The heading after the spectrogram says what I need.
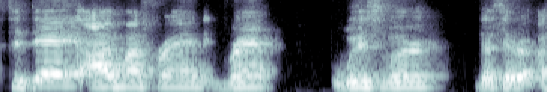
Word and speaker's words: Wisler: Today, I'm my friend Grant Wisler.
